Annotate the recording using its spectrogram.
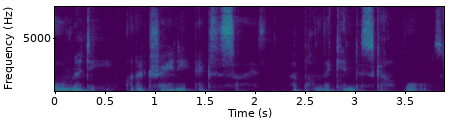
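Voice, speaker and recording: Everything here is whispered. It moves along at a fairly slow pace. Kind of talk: ASMR soft-spoken history narration. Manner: soft-spoken.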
